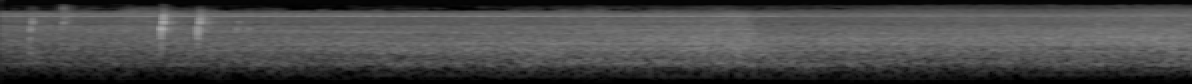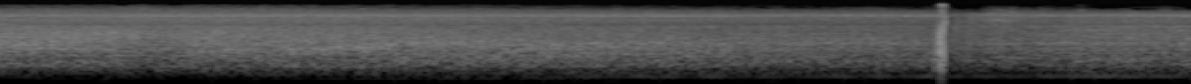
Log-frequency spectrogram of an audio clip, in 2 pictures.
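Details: Even, wide rumble of background noise with a few sharp metallic clinks near the start and one loud tap late on, and no animal voice.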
